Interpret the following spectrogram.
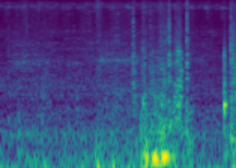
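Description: Plastic car interior trim panel being handled and turned over, with scattered clicks and rubbing, over a steady low hum.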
